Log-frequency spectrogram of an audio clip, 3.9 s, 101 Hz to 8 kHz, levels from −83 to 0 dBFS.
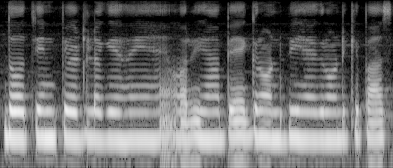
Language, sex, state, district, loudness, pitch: Hindi, female, Chandigarh, Chandigarh, -14 LUFS, 215 Hz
